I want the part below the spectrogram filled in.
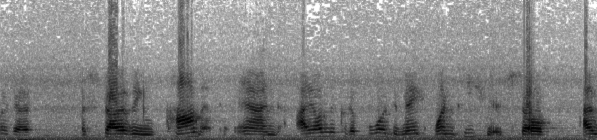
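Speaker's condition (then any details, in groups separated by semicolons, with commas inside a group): Cerebral palsy; involuntary movements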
